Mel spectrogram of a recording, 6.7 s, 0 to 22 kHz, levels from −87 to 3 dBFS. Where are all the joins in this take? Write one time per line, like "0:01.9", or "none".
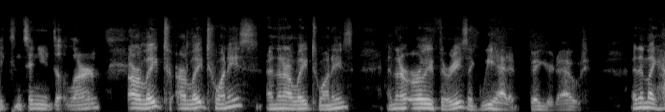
0:01.3
0:02.6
